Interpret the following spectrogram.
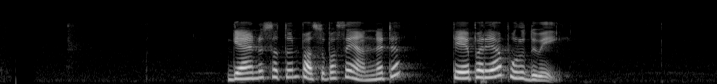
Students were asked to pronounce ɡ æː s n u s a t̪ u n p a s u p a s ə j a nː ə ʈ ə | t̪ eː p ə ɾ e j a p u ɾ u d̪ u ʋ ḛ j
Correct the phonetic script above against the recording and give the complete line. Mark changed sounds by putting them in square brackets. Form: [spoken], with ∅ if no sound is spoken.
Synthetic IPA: ɡ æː [∅] n u s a t̪ u n p a s u p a s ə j a nː ə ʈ ə | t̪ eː p ə ɾ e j a p u ɾ u d̪ u ʋ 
